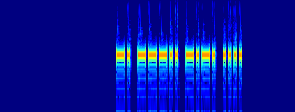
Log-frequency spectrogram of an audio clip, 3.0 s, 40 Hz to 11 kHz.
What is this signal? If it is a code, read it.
Morse code, heard as a keyed tone, about 46 wpm, 700 Hz. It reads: N8CH
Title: USA Call Signs - 4 Characters - 2x Character Spacing - 45wpm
